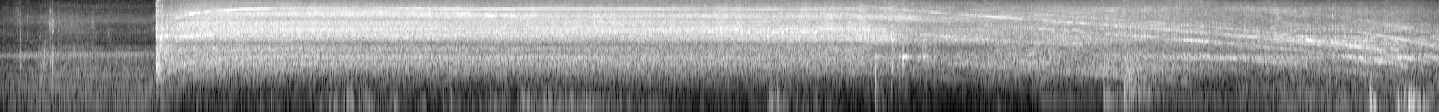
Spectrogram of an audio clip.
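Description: A power saw runs loud and steady for about seven seconds, cutting wood for box crib supports. Its pitch then winds down as the blade spins to a stop, with some knocking and handling near the end.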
